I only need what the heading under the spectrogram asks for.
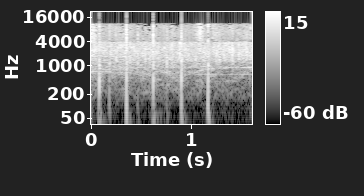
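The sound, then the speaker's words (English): An applause sound effect on the Ham Radio Show: a burst of applause from a small crowd, dense clapping with a few sharp, louder claps standing out, steady throughout with no talking. “Round of applause. Tony Viagra's on the phone.”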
